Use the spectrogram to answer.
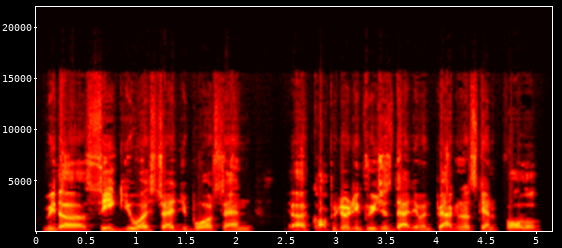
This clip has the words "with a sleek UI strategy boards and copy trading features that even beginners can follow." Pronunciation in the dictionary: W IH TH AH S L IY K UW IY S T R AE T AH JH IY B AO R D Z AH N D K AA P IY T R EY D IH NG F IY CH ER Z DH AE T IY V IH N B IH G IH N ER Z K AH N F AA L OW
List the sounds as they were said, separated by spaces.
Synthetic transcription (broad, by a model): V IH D AH S IY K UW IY S T R AE T AH JH IY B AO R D S AH N D K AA P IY T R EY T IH NG F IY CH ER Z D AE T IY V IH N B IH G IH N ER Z K AH N F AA L OW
